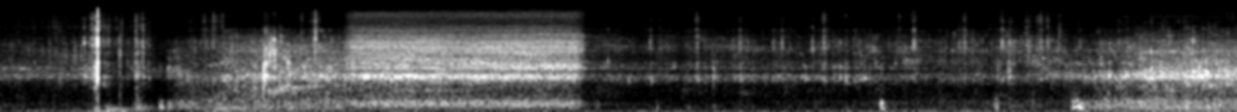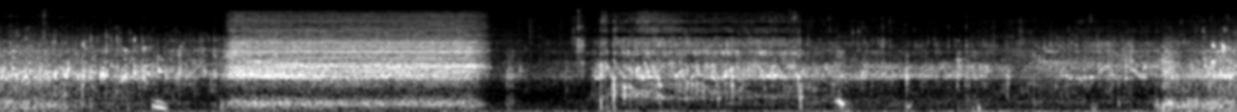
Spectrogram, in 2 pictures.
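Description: A diver breathes through a regulator underwater, with bubbles rushing loudly on each breath out.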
